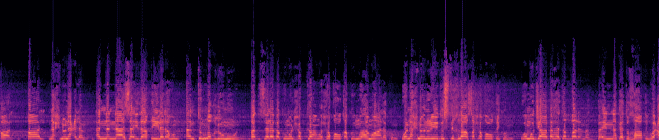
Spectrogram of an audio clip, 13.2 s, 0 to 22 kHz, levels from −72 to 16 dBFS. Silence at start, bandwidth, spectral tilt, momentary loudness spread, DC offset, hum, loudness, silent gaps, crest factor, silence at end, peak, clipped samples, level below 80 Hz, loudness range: 0 s; 15.5 kHz; -1.5 dB/octave; 7 LU; under 0.1%; none; -13 LUFS; none; 14 dB; 0 s; 0 dBFS; under 0.1%; -48 dBFS; 2 LU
